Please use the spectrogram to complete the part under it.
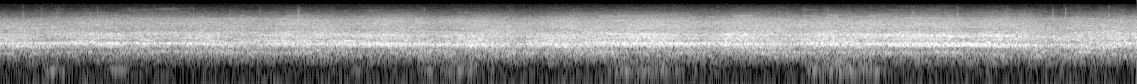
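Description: A large wrestling arena crowd at WWE Raw reacts to Cody Rhodes as a steady, dense roar of mixed cheering and shouting that holds at an even level throughout.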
